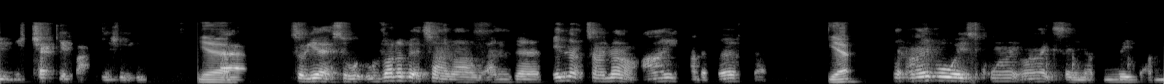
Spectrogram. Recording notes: Apologies for the slight sound issues.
